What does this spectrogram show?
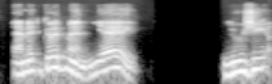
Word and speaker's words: Luidji: That would be Luigi. Ah, it's spelled Luidji.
